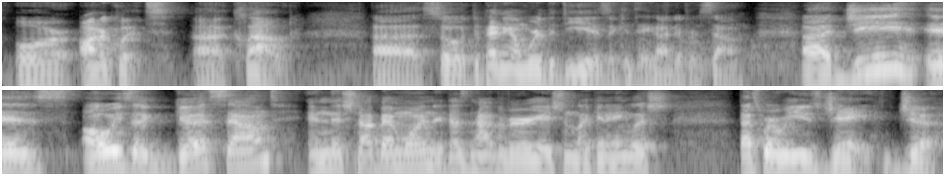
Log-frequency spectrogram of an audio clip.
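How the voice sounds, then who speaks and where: Man sounding out words slowly. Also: mid-range voice. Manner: relaxed, explanatory, with frequent fillers. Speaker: author. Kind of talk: unscripted pronunciation lesson.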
